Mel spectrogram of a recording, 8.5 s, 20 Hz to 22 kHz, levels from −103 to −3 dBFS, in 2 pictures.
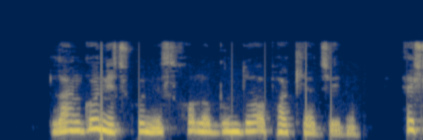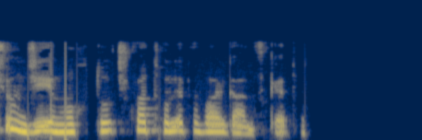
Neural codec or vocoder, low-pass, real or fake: none; 7.2 kHz; real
